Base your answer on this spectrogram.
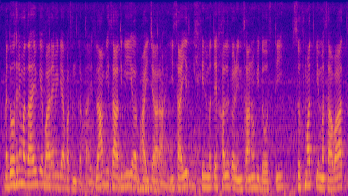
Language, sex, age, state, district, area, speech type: Urdu, male, 18-30, Uttar Pradesh, Azamgarh, rural, spontaneous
